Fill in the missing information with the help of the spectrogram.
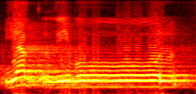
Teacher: کاف کی آواز باریک، ذال کی آواز باریک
